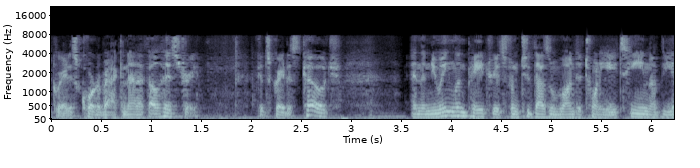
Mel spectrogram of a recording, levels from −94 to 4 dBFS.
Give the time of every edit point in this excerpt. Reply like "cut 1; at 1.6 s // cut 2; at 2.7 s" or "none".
cut 1; at 2.1 s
